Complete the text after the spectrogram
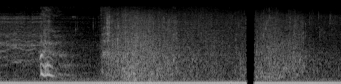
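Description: Water splashes as someone lands in it.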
